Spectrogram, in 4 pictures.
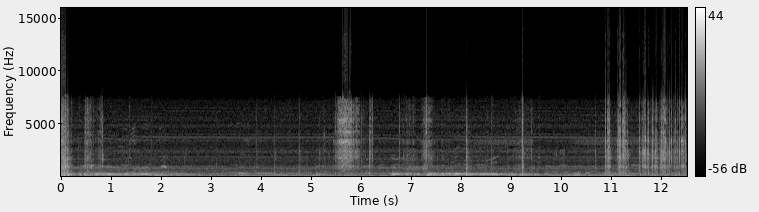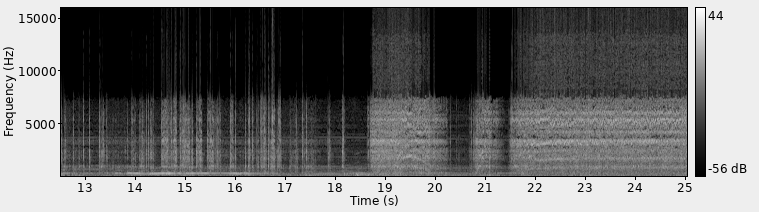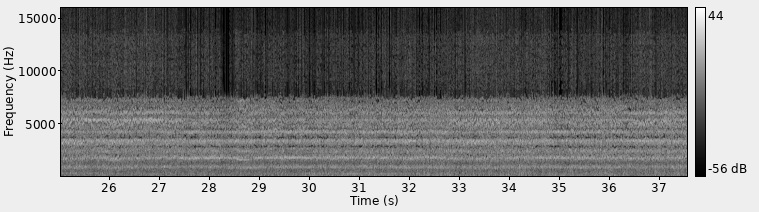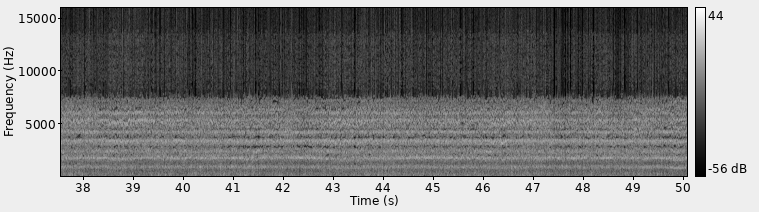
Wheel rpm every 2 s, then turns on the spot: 10, 0, 10, 10, 10, 10, 20, 30, 20, 80, 40, 200, 220, 230, 230, 230, 220, 230, 230, 230, 230, 230, 230, 230, 230.
10-18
